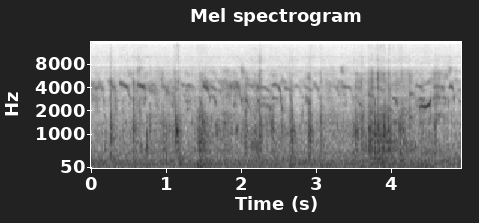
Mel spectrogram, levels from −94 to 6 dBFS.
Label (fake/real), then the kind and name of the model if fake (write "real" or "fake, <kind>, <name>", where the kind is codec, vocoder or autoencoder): fake, autoencoder, DAC-VAE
